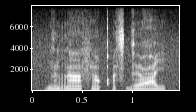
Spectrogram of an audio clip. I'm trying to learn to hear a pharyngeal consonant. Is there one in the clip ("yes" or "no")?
yes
